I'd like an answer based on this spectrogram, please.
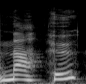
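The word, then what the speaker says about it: māhū: So I believe if you put emphasis on both syllables, like mahu, it should mean in the middle or homosexual.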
